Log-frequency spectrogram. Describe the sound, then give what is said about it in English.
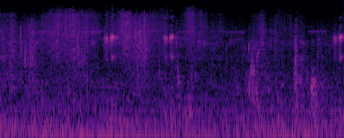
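Oars dip and splash in a steady rhythm as a rowboat is rowed out across a calm lake, with soft creaks and lapping and no voices. “He left the boat over there. I'll just row out and be sure of what he's doing.”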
